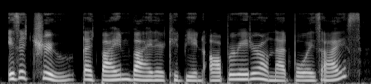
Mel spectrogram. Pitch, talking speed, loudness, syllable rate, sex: 210 Hz, 260 wpm, -17 LUFS, 5.9 syllables/s, female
